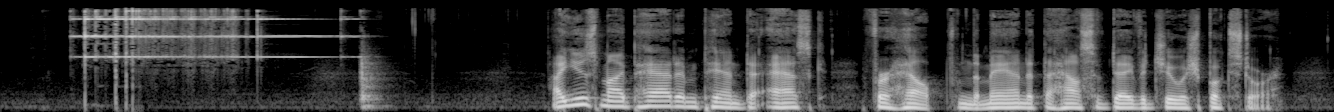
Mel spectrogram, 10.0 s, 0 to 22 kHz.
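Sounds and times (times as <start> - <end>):
small desk bell ringing: 0.5 - 2.9
speech: 4.1 - 9.7.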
